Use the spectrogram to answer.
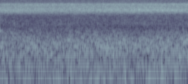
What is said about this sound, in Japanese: うん、またセミがすっごい鳴いてて。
